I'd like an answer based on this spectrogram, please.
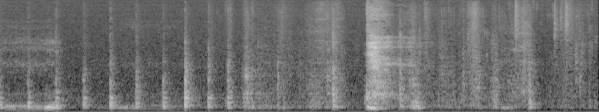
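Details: Labrador Retriever snoring heavily and unable to sleep, breathing in quick wheezy, rasping pulses about four per second, with one louder snort partway through.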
